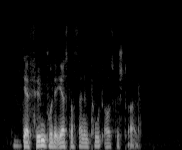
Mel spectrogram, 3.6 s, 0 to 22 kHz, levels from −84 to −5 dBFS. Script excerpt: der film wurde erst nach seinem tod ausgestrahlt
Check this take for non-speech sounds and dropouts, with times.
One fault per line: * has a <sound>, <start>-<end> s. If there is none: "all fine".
all fine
